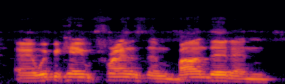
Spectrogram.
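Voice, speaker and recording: Lively intonation carries this man's speech in a Spanish accent. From Panama. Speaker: comedian. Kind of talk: casual chat. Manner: halting, many fillers and repeated words.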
